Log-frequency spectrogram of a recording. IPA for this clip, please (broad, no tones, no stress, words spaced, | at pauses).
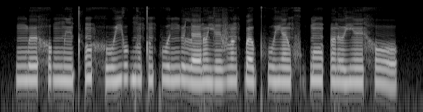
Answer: ŋ͡mø hoŋ͡mĩtʼũ huju ɡũtə̃kʷeŋy lɛ ɾə̃jevœ̃ k͡pœkʷʰi jɛ̃xʷə k͡pũʔə̃ ɾøjẽho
